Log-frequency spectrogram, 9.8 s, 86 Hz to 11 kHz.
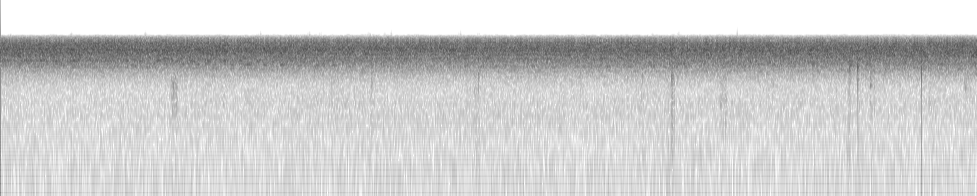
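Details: A bear cicada, recorded on 23 July 2011, sings a loud, steady, hissing buzz that carries unbroken through the whole clip.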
